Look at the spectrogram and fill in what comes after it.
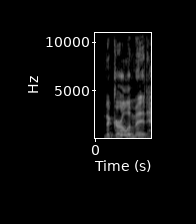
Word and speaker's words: Ngerulmud: The world's smallest capital city, Ngerulmud, has a population of only 400.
